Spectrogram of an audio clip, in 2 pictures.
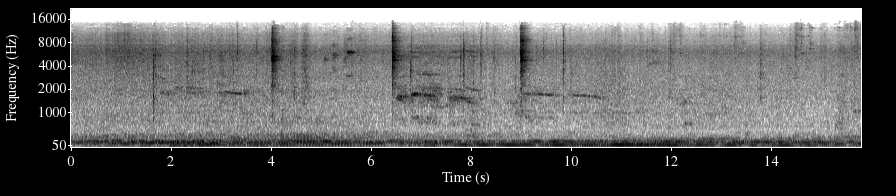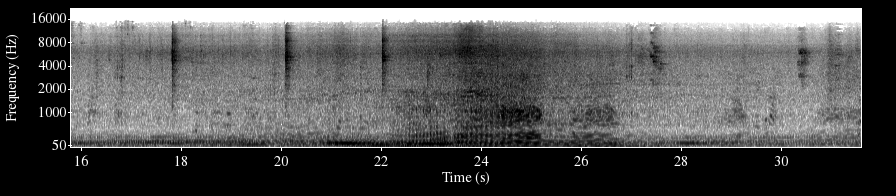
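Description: A steady low hum runs underneath. A loud, drawn-out animal call lasts about four seconds, starting around two-thirds of the way through. Light clicks come every few seconds, from small metal parts handled on the floor.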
